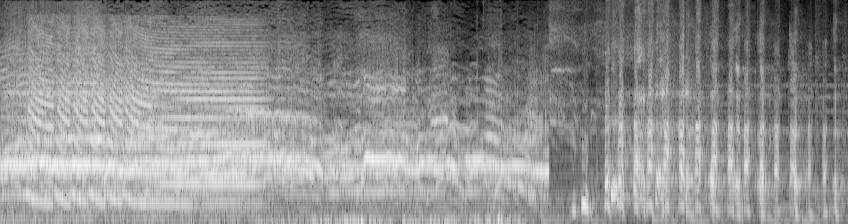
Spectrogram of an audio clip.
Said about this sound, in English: And then the air horn. You know I'm doing that.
